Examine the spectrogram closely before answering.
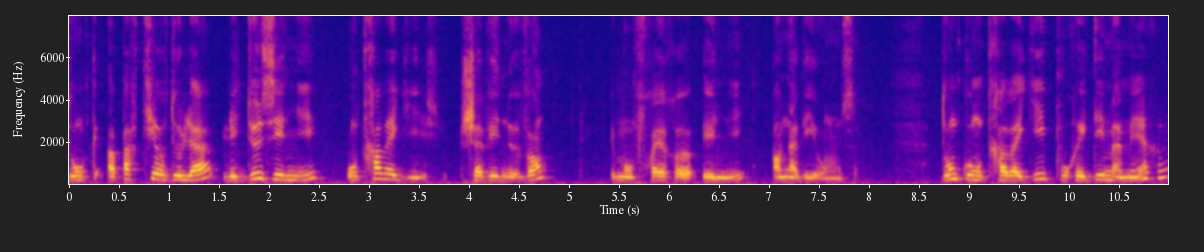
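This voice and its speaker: A woman with lively intonation and a medium pitch talks very slowly, leaving long, frequent pauses. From Spain, Barcelona. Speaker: interviewee. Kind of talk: testimony.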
